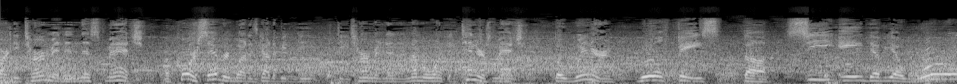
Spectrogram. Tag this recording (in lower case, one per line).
speech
